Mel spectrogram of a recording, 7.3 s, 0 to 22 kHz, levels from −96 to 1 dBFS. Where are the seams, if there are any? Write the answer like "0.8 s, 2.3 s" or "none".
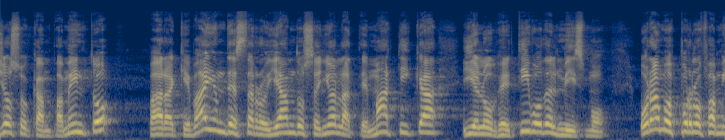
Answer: none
